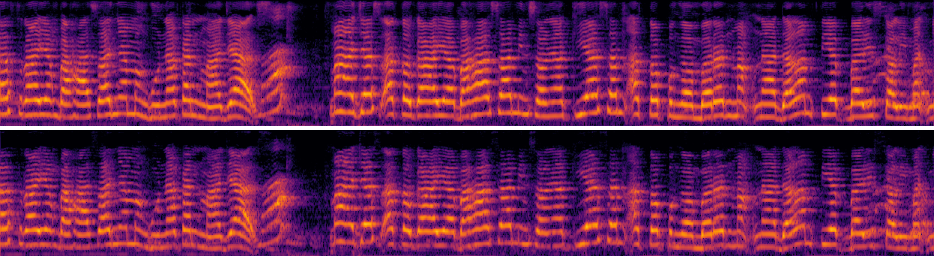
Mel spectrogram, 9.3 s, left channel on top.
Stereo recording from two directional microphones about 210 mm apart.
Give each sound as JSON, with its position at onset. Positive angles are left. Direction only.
{"t": 0.0, "sound": "a woman's voice", "side_deg": 20}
